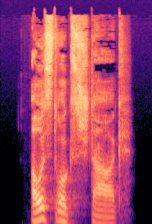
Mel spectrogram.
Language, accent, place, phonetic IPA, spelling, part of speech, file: German, Germany, Berlin, [ˈaʊ̯sdʁʊksʃtaʁk], ausdrucksstark, adjective, De-ausdrucksstark.ogg
- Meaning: expressive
